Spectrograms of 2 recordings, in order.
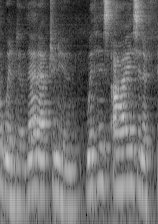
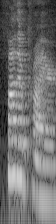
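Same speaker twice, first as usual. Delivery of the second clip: plain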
